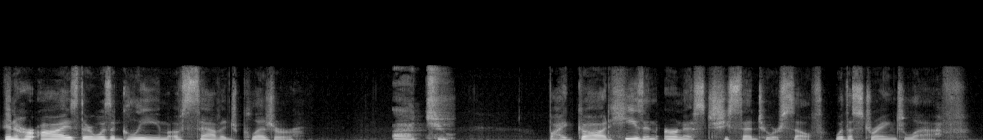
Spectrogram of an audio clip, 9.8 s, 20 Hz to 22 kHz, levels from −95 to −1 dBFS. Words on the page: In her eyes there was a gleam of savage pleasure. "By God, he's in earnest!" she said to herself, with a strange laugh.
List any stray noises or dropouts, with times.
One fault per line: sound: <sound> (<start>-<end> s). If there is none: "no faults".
sound: sneeze (3.9-4.6 s)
